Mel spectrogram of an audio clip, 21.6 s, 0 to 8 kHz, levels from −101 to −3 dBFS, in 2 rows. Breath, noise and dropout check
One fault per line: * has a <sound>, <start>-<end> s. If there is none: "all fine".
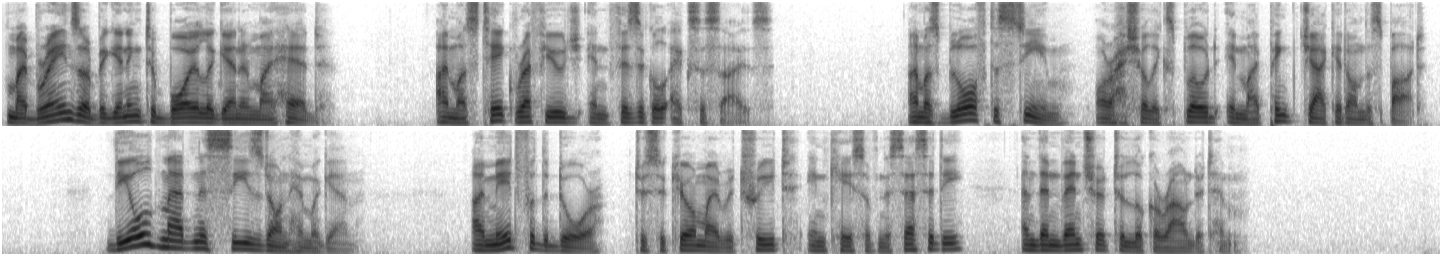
all fine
